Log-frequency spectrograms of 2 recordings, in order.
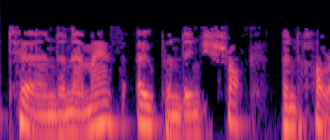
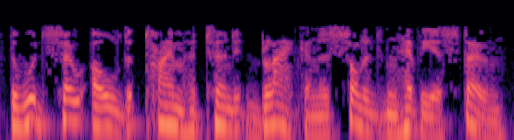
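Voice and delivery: plain reading voice

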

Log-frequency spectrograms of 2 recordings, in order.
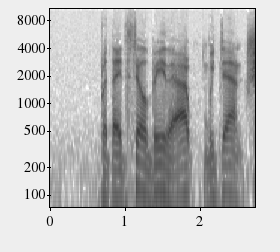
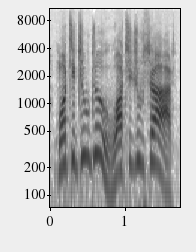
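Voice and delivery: high, urgent questioning; alarmed cry; 12 semitones higher, 3 dB louder than usual. A narrator's reading. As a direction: demand it in rising alarm. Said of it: "he cried".

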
